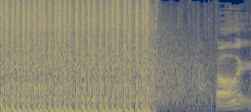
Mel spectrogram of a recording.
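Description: A rifle fires a loud burst of shots.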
